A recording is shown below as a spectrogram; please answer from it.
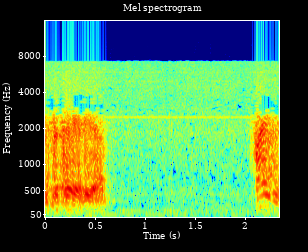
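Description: A short spoken phrase over a shortwave radio relay, then about a second and a half of steady hiss with a faint thin high whine before the voice returns.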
